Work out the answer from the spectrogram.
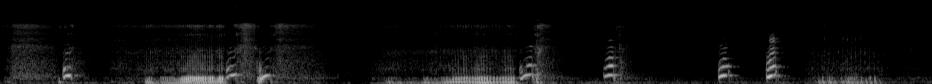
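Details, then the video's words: Snoring Boxer dog: deep, grating snore bursts alternate with short, high, rising whimper-like squeaks and quick nasal snorts, with brief silences between breaths. "Boxer dog snoring"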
